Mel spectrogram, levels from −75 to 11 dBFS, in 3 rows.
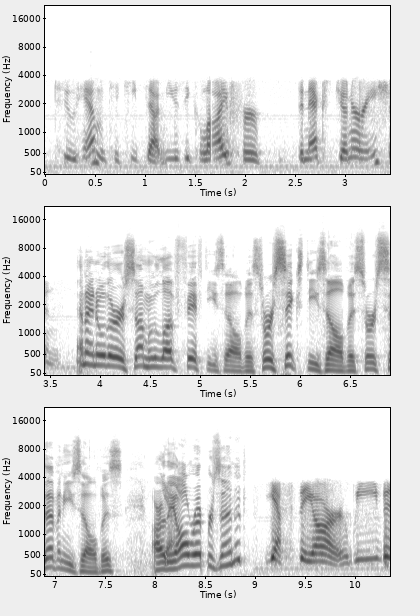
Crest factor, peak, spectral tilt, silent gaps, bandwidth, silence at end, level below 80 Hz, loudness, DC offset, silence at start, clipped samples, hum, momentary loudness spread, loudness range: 20 dB; -4 dBFS; -3.5 dB/octave; none; 14 kHz; 0 s; -60 dBFS; -23 LUFS; under 0.1%; 0.2 s; under 0.1%; none; 14 LU; 6 LU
